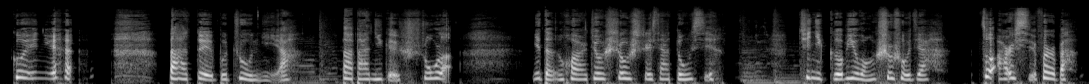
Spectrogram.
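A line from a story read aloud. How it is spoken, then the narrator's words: Tearful complaint. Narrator (Chinese): 我爸哭诉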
